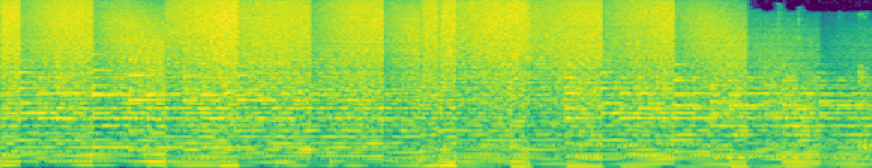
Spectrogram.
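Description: Layered synth track built from a sawtooth-wave pad, a plucked synth line and a sine-wave sub bass, playing continuously at steady volume with rhythmic pulsing chords and no voices.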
